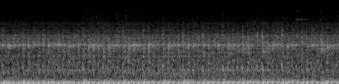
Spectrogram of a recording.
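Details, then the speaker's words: Isuzu Panther Miyabi diesel after engine rebuild, glow plugs not working so it was hard to start, injection pump timing suspected too far advanced: steady low idle, even clatter about 2.5 beats per second; still smoking, not yet warm, normal cold idle. "ini kondisinya seperti ini masih ngasap karena masih dingin belum [Musik] panas"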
